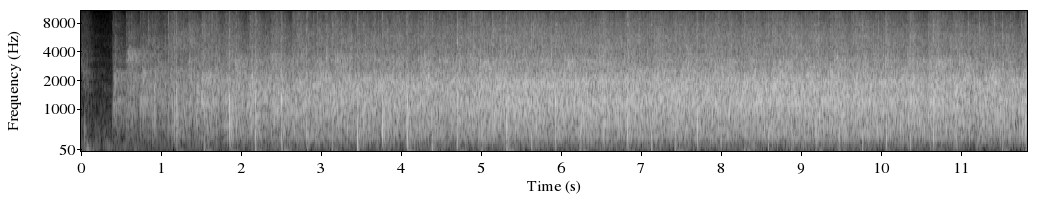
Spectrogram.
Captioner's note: applause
